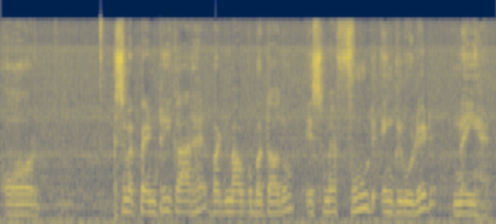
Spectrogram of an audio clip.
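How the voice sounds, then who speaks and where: A young man in his twenties gives an upbeat travel vlog, holding the phone at arm's length and reeling off figures. His voice sits fairly high. Station and train noise come through clearly behind him. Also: normal speed. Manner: upbeat, explanatory, rattles off numbers and facts. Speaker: travel vlogger. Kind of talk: casual travel vlog narration. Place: railway platform and inside a train coach. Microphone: phone camera at arm's length. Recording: noisy station phone recording.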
